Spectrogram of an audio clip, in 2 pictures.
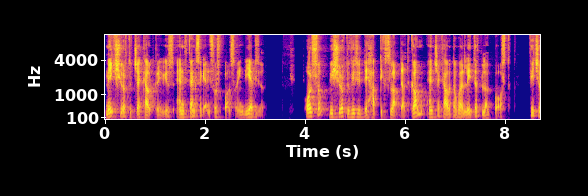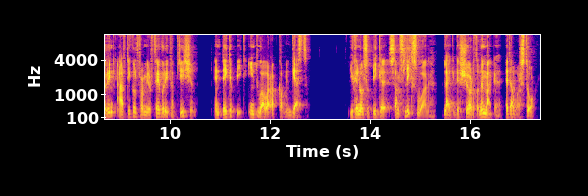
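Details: Adult male speaker; typical speech.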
